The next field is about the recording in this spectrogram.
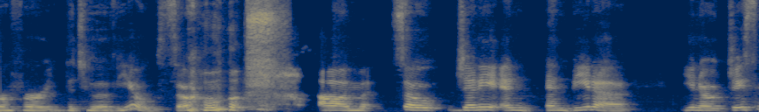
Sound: laughter

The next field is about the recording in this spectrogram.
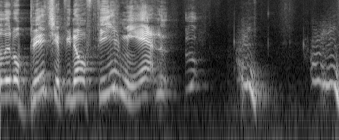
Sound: is trying to cough a hairball

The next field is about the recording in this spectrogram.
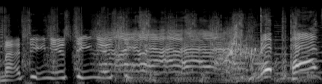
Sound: laughing

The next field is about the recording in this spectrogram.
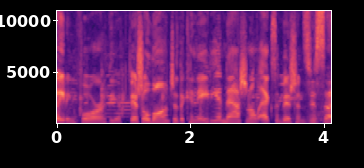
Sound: cheering/Applause

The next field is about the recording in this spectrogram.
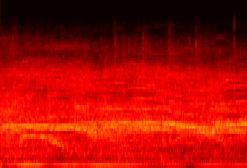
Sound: cheers and applause

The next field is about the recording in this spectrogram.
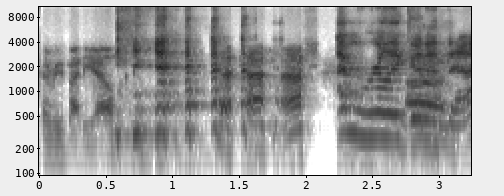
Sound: members laugh

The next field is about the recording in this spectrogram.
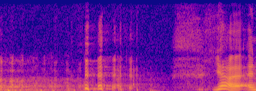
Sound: audience laughing

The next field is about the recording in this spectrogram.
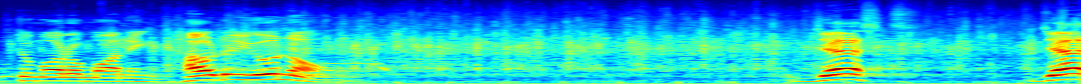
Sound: applause

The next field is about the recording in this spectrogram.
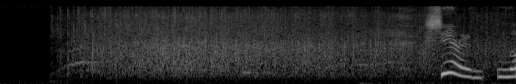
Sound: applause

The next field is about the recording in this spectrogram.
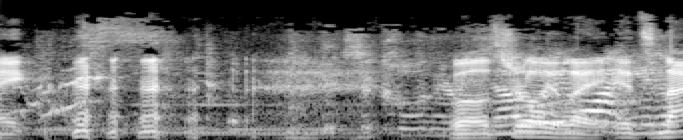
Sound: laughing

